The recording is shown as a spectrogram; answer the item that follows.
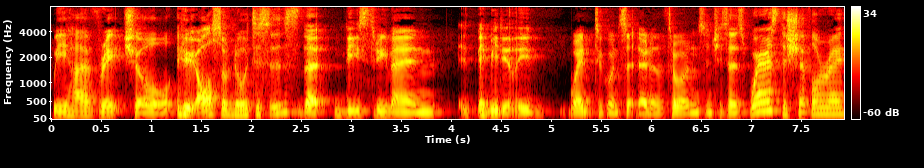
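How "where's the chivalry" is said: put-on Northern Irish accent, very high pitch. Recounting mission highlights and quoting Rachel's remark, in a Northern Irish accent. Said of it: "this is my Northern Irish accent".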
